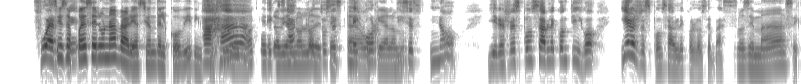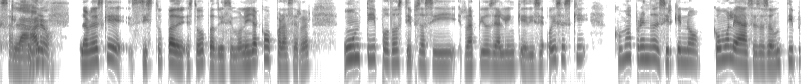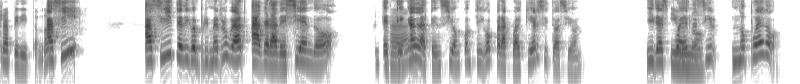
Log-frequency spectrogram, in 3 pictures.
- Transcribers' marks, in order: none
- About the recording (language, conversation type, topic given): Spanish, podcast, ¿Cómo decides cuándo decir no a tareas extra?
